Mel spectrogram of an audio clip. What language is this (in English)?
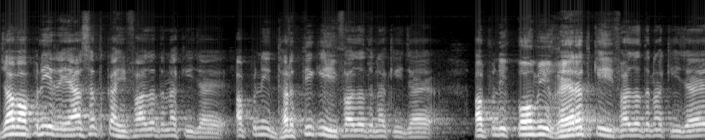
Urdu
